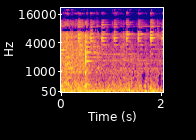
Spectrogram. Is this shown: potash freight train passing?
yes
